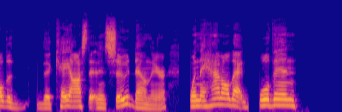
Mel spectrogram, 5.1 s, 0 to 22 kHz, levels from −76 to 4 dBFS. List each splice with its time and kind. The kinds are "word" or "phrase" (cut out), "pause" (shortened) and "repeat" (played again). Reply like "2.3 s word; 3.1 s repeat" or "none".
3.7 s word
